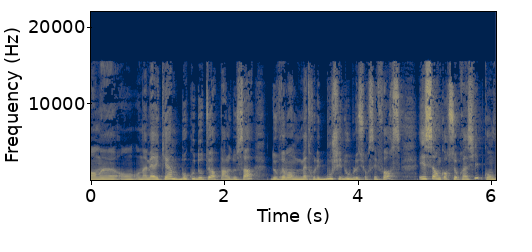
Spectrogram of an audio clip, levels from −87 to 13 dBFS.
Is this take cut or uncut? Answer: uncut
